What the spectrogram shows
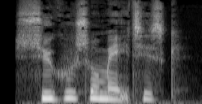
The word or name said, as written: psykosomatisk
